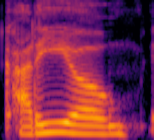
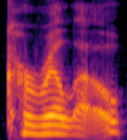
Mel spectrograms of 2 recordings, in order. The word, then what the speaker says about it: Carrillo: My grandpa took this so far that he even changed the pronunciation of our last name. So instead of Carrillo, it's Carrillo. And that's how I pronounce my last name now. And I can't even really say it the correct way, which is really sad.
